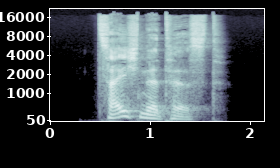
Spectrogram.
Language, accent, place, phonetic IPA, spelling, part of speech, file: German, Germany, Berlin, [ˈt͡saɪ̯çnətəst], zeichnetest, verb, De-zeichnetest.ogg
- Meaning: inflection of zeichnen: 1. second-person singular preterite 2. second-person singular subjunctive II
